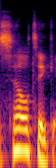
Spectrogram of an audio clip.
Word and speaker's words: Celtic: invented the English language it's pronounced Celtic as in kickin, kickin, Ark you can ghost learn something every day.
